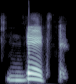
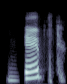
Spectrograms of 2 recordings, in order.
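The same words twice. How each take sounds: First: डेट said "det", nothing before the t; teacher's model डेट, rhyming with "get"; correct silent-b "debt". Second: डेप्ट said "dept", p sounded; wrong "debt" with p. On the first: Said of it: "इसे बोला जाता है". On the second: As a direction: pronounce a p before the t in डेप्ट. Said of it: "डेप्ट नहीं बोलते इसे". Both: Shown as a demonstration.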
